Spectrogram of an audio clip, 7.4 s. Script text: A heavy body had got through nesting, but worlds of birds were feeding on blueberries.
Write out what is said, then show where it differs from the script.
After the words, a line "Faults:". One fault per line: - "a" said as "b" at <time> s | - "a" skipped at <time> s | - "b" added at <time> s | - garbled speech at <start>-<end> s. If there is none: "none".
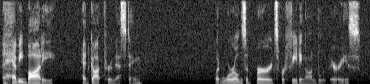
A heavy body had got through nesting, but worlds of birds were feeding on blueberries.
Faults:
none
